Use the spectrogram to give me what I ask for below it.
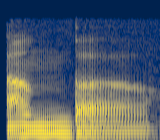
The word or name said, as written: umbo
